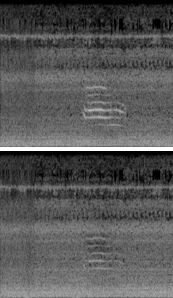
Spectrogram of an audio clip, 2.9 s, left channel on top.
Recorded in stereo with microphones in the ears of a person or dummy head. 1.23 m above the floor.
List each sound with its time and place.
1.4 s a cat meowing: 50° left (ahead or behind)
